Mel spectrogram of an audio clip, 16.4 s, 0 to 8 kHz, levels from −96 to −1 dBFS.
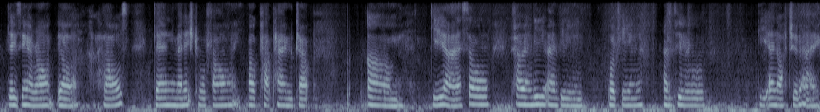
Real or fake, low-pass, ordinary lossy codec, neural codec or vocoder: fake; 7.2 kHz; none; codec, 16 kHz, 2 kbps, FreqCodec, smaller model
